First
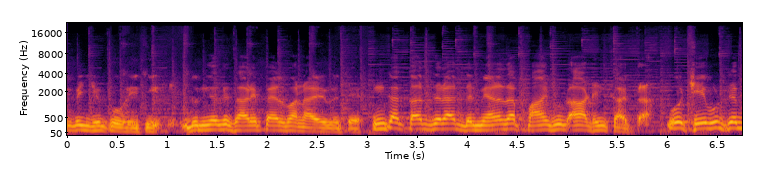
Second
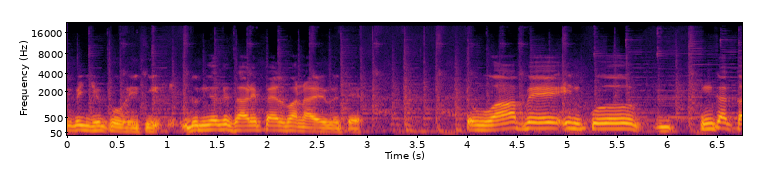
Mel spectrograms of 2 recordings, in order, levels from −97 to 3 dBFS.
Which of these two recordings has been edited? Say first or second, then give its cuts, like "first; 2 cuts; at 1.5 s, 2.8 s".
first; 2 cuts; at 3.0 s, 5.8 s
